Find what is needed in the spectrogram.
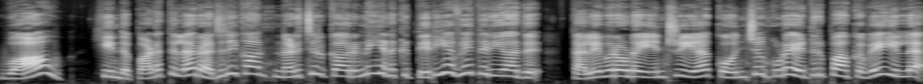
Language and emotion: Tamil, surprised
